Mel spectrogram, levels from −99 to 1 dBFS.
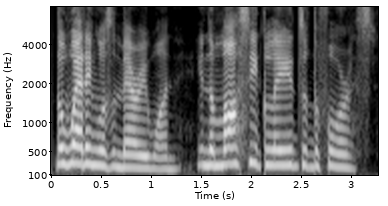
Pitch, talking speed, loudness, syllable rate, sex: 245 Hz, 240 wpm, -18 LUFS, 6.3 syllables/s, female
